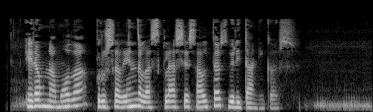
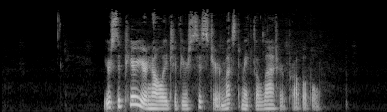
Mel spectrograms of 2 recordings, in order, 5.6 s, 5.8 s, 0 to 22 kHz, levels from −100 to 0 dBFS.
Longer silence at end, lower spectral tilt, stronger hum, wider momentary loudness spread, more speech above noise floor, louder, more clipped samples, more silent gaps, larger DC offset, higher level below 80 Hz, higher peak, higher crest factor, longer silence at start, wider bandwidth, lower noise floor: second, 0.05 s vs 1 s; about the same, -4.5 dB/octave vs -5.5 dB/octave; neither; first, 21 LU vs 15 LU; second, 22 dB vs 57 dB; about the same, -25 LUFS vs -27 LUFS; neither; neither; neither; second, -74 dBFS vs -66 dBFS; about the same, -8 dBFS vs -6 dBFS; about the same, 18 dB vs 22 dB; second, 0.35 s vs 1.55 s; second, 11.5 kHz vs 15 kHz; second, -47 dBFS vs -83 dBFS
